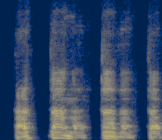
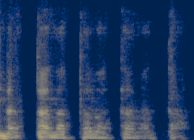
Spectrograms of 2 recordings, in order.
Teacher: 자음과 자음이 만나는 요 위치에서 히읗과 디귿이 합쳐진 소리, 축약이 일어났죠.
